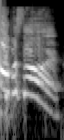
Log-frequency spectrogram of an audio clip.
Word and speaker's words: Bulbasaur: Bulbasaur.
